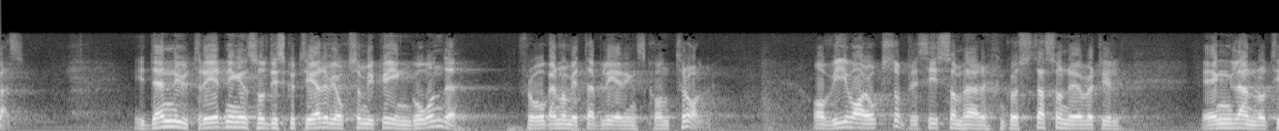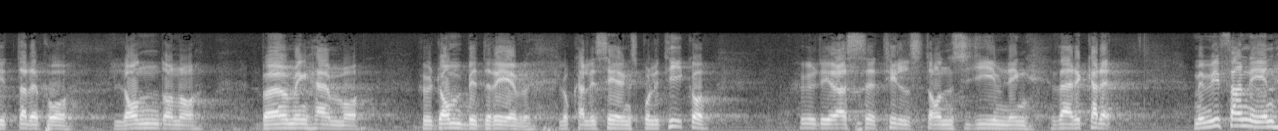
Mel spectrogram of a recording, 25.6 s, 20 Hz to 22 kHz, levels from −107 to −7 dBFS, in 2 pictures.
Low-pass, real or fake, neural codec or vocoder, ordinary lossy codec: none; real; none; none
